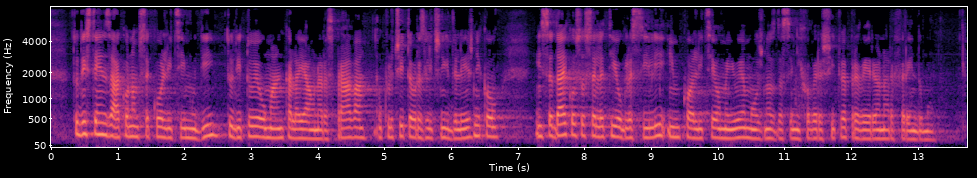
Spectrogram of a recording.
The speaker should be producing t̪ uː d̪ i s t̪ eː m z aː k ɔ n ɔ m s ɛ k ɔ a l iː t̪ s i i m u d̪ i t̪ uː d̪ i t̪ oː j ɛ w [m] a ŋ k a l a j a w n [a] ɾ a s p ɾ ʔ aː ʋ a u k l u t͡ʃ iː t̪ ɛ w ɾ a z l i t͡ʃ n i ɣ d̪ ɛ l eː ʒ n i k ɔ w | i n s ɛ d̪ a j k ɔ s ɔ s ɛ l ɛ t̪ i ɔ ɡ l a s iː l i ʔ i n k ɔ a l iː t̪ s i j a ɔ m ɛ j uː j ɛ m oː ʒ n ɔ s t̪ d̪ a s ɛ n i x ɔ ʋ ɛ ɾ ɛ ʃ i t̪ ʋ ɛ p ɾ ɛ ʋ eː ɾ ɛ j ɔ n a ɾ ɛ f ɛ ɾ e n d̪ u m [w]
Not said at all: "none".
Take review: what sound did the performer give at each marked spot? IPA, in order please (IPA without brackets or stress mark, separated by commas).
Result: m, a, u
